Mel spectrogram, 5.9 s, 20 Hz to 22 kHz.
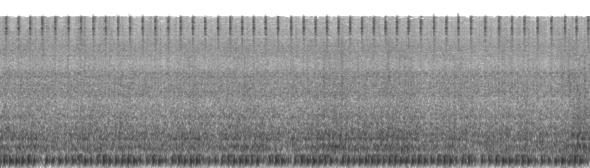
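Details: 1989 Nissan Silvia CA18DET idling with a low, pulsing chuff; revs slowly climb, then it bogs below 500 rpm, sometimes stalls at stops and is slow to restart. Water pump also leaking; cause unknown.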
